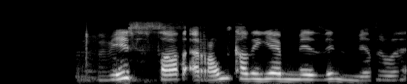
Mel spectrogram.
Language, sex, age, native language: Icelandic, male, 14, Icelandic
